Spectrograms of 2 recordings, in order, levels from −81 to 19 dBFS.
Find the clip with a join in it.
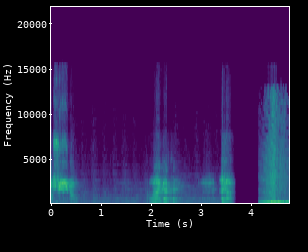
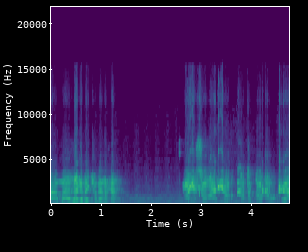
first; 1 cut; at 3.7 s

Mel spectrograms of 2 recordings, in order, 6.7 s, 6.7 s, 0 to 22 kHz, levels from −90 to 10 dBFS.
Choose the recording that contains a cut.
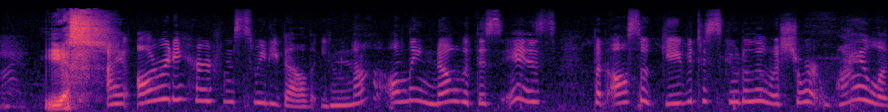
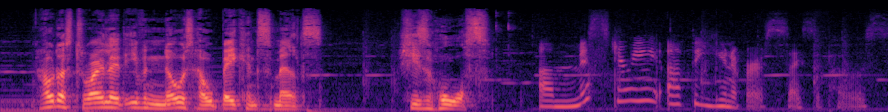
first; 1 cut; at 5.6 s

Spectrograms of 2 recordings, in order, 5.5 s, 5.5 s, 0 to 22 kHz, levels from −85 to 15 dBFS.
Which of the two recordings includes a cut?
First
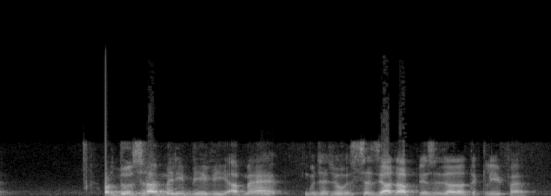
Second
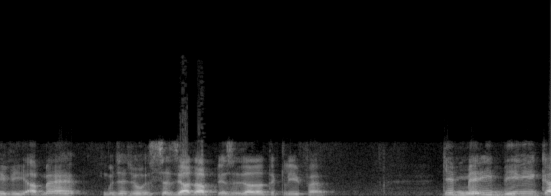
first; 1 cut; at 1.1 s

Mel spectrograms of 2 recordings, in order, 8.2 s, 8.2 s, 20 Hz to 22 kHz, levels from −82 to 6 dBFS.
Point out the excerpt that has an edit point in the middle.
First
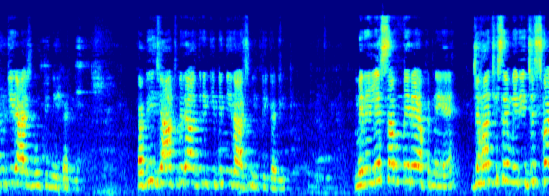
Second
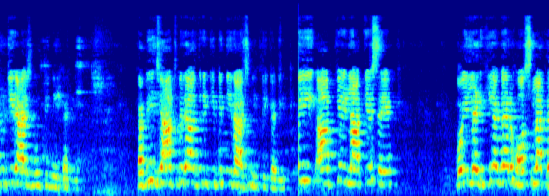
second; 1 cut; at 4.5 s

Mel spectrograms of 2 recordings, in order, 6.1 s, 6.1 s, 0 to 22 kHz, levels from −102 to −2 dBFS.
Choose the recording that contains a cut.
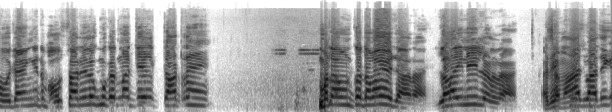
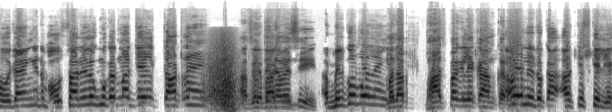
second; 1 cut; at 2.3 s

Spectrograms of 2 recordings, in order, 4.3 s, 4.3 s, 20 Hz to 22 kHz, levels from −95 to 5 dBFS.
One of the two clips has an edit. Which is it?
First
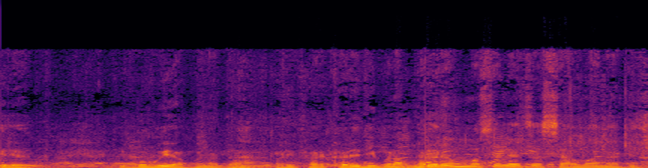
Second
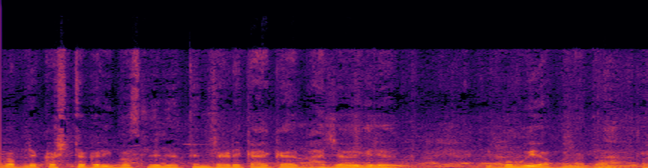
first; 1 cut; at 2.8 s

